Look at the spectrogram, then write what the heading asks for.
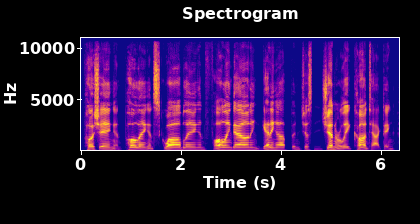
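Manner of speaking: a lightly voiced fretful caretaker; mildly exasperated Clarissa. A narrator's reading.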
